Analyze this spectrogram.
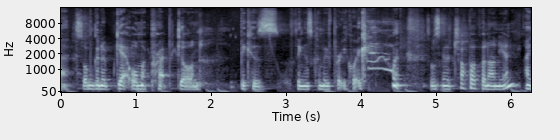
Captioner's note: laugh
